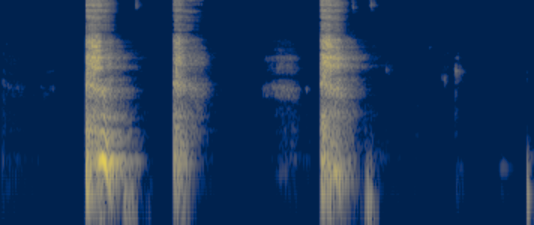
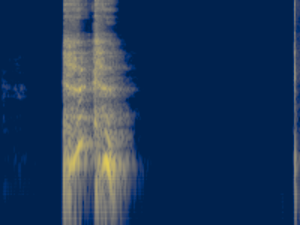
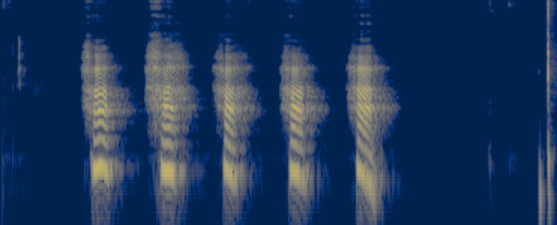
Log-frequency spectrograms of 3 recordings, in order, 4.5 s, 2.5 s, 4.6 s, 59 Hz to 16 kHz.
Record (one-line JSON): {"three_cough_length": "4.5 s", "three_cough_amplitude": 32768, "three_cough_signal_mean_std_ratio": 0.29, "cough_length": "2.5 s", "cough_amplitude": 32767, "cough_signal_mean_std_ratio": 0.33, "exhalation_length": "4.6 s", "exhalation_amplitude": 32767, "exhalation_signal_mean_std_ratio": 0.34, "survey_phase": "beta (2021-08-13 to 2022-03-07)", "age": "65+", "gender": "Female", "wearing_mask": "No", "symptom_shortness_of_breath": true, "symptom_fatigue": true, "symptom_onset": "12 days", "smoker_status": "Never smoked", "respiratory_condition_asthma": false, "respiratory_condition_other": false, "recruitment_source": "REACT", "submission_delay": "1 day", "covid_test_result": "Negative", "covid_test_method": "RT-qPCR", "influenza_a_test_result": "Negative", "influenza_b_test_result": "Negative"}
